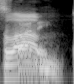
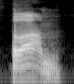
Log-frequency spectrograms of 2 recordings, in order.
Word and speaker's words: Blum: But you know, she probably would have wrote Bloom. So she probably would have wrote Bloom. – Right, or Ume. Okay, you're right. – Bloom. – Wow. It is Blum. It's Blum. It's I've been saying it wrong for so long.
